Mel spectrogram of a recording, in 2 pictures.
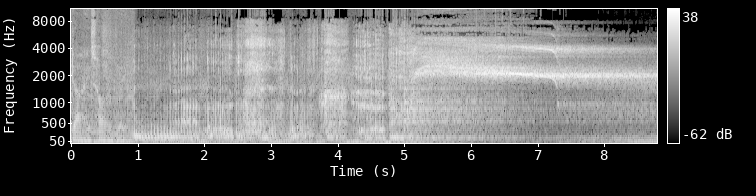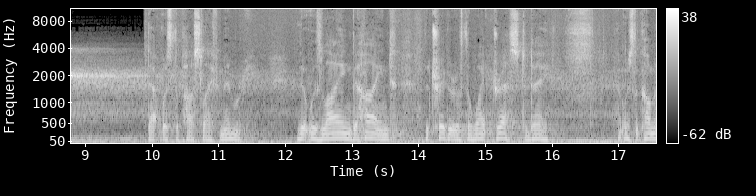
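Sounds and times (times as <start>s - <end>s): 
speech: 0.0s - 5.1s, 10.0s - 11.6s, 12.2s - 16.1s, 17.0s - 17.5s
lion roaring: 0.7s - 9.0s.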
